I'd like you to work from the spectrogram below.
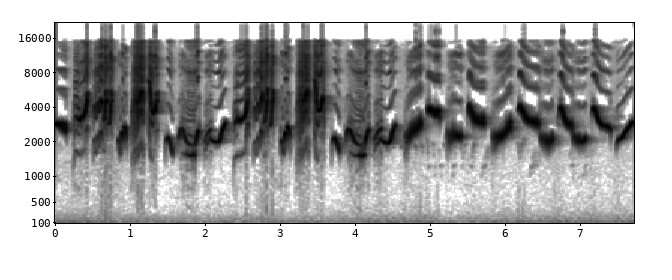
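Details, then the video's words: White-rumped shama in a long-string song with changing voices, beating its tail on the perch while excited: loud rapid series of rich whistled phrases, swooping and warbling, delivered almost without pause. "chòe lửa hót giọng dây dài.đập đuôi sàn cầu đảo giọng kích thích căng lửa chòe lửa hót nhiều giọng"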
